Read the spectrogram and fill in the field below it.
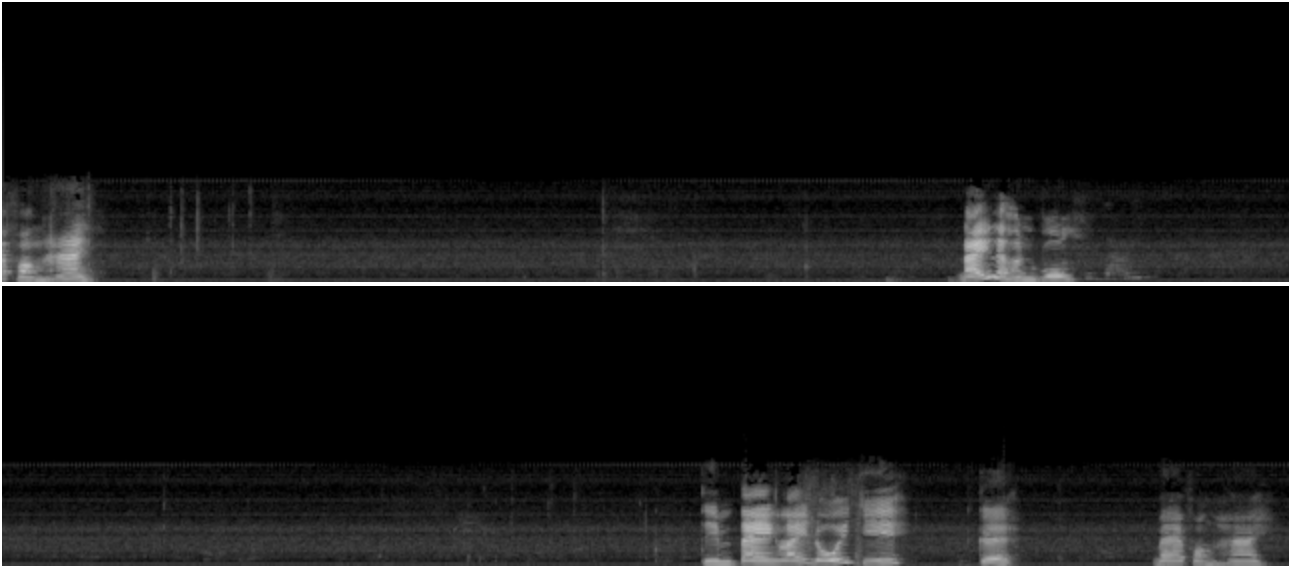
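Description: A woman speaks calmly into a close microphone in short bursts with long pauses.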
